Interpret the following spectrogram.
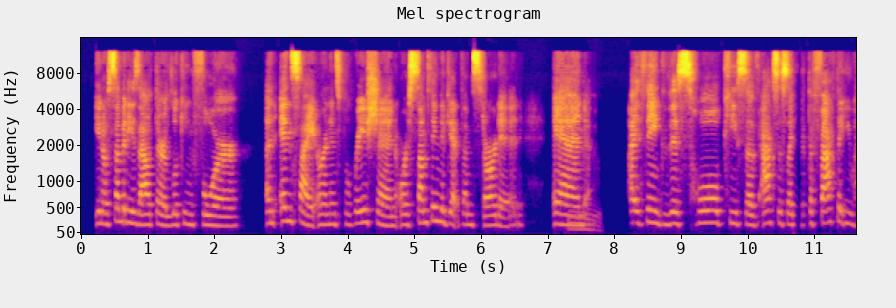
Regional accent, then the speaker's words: Philippines; As a Filipino first generation immigrant woman, like I never thought I would be in the rooms that I'm in now

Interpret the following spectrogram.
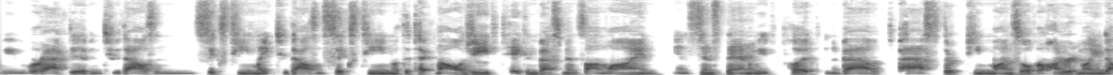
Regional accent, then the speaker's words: Connecticut, United States; moved away as an adult; also born or lived in Colorado; now in California, United States; I was raised in Connecticut and went to school in Colorado, and then I moved to California and arrived out here in 1997.

